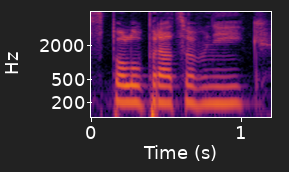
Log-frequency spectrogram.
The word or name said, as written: spolupracovník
